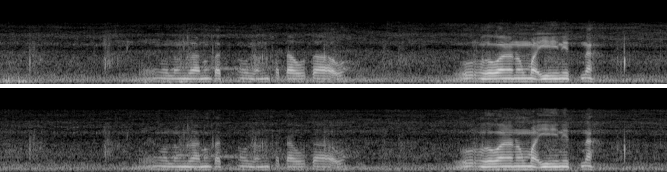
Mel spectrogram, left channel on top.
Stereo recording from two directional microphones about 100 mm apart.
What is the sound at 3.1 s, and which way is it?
Speech, 15° right (ahead or behind).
